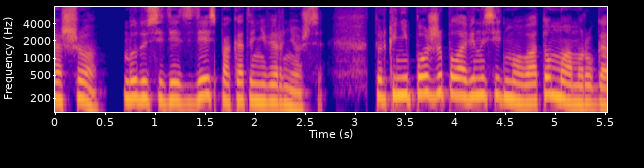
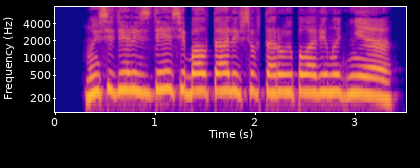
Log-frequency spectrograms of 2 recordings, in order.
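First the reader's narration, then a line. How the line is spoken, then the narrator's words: Rapid doll-like voice. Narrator (Russian): протараторила Нэнси кукольным голосом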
